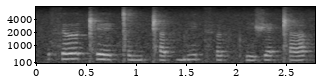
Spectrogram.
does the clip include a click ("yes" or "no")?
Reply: yes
